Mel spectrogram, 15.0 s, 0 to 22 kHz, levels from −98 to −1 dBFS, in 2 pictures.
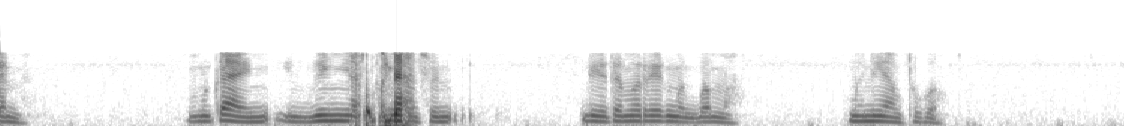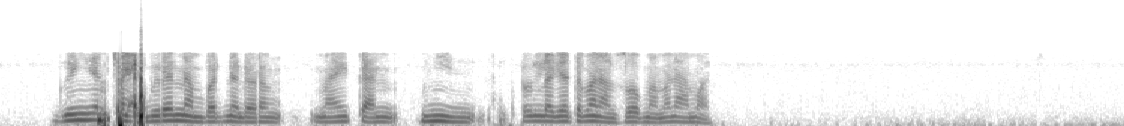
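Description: Speech runs through the whole clip with a buzzy, gravelly roughness. Nothing comes through above 4 kHz. That is the sound of the GSM full-rate codec, which fits the 13 kbps GSM full-rate scheme. It rebuilds the voice from a vocal-tract model driven by a thinned pulse excitation. There are two bursts of GSM bit errors, from 2.32 to 2.75 s and from 8.14 to 8.48 s. Each one breaks into squawks, pops and gargling. Corrupted filter, pitch and gain values reach the decoder and warp the spectrum or the level frame by frame.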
